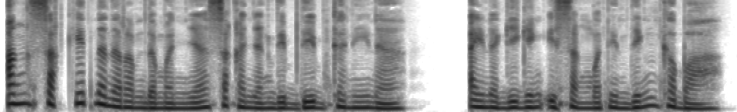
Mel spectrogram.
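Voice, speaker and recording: A woman with a Filipino accent narrates a scripted dramatic story in a low, animated, darkish voice at normal speed. The recording is dry, with clean studio sound.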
